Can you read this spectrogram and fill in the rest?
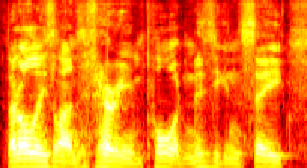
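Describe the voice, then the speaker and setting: A hoarse man who has nearly lost his voice, giving brisk trading chart commentary with many fillers. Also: fairly low pitch, warm tone. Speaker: market analyst host.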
